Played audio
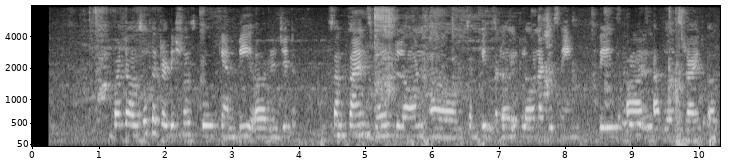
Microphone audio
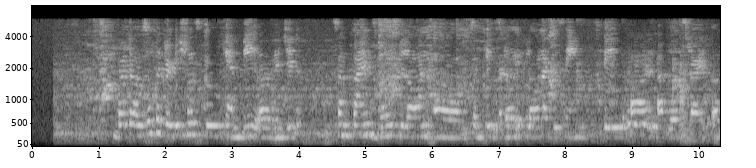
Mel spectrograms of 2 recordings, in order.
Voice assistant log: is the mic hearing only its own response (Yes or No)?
Yes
